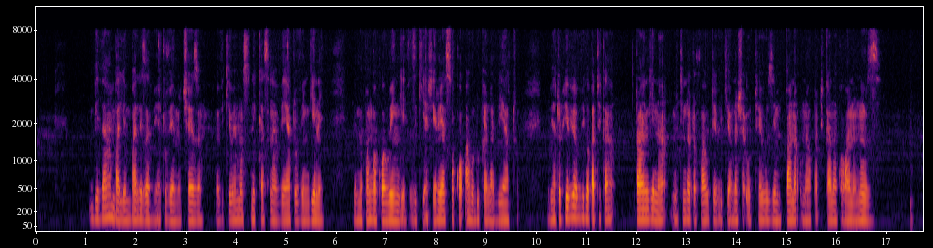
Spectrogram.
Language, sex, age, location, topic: Swahili, male, 25-35, Kisumu, finance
